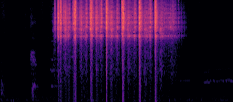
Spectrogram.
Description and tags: some maracas being shaken.
foley, maracas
